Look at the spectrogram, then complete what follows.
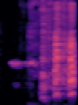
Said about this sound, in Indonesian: lagi ngingu ayam boh kok ada suara ayam berkokok itu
